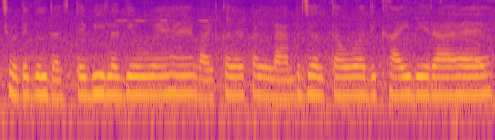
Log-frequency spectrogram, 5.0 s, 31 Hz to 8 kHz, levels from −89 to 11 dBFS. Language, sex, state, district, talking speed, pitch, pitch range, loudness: Hindi, female, Chhattisgarh, Raipur, 195 wpm, 190 Hz, 185-195 Hz, -13 LUFS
